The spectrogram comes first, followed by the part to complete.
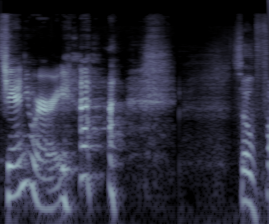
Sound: woman laughs

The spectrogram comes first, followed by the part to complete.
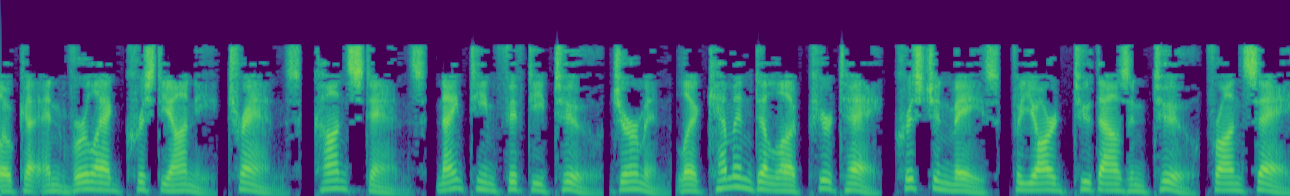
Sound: German

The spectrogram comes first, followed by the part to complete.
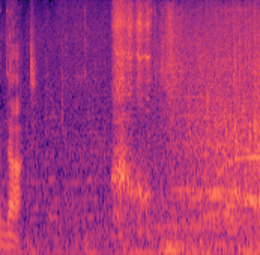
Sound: exhales; audience applauds

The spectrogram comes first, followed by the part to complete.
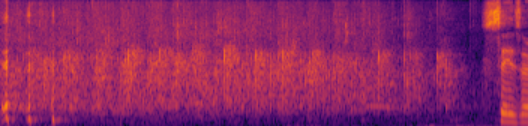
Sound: applause

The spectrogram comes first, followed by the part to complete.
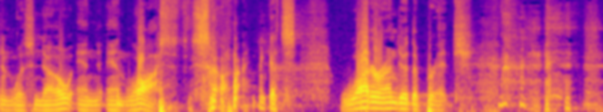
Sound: laughs

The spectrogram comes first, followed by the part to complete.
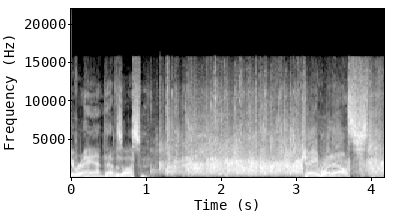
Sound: applause

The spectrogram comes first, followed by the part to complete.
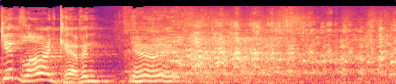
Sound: audience laughing

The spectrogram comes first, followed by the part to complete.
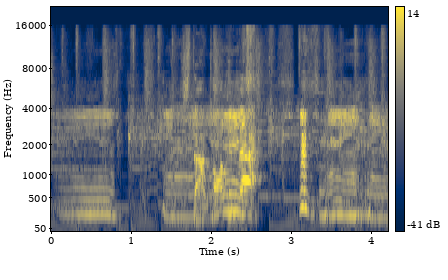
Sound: dog wining

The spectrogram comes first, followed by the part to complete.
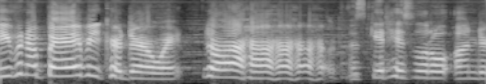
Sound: laughs deeply

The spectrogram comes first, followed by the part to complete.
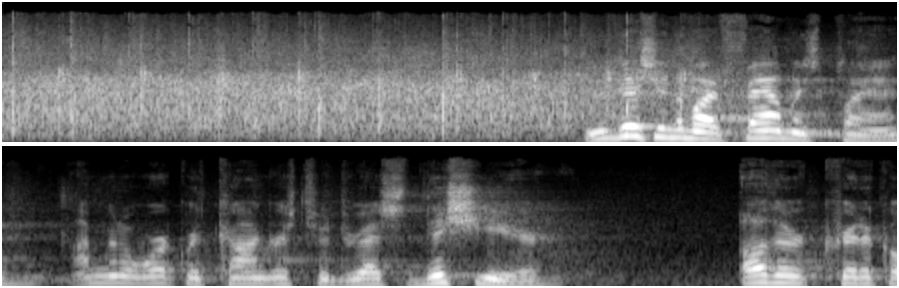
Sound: applause

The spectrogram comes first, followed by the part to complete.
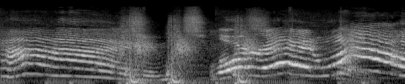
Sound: imitating whipping noise

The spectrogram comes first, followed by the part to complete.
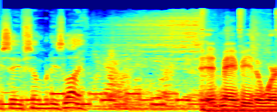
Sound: class chattering

